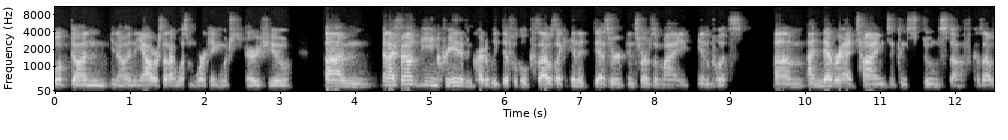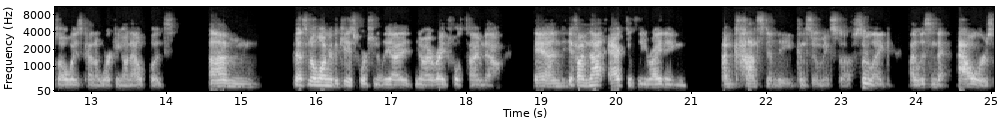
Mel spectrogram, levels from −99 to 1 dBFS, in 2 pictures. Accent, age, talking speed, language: American, 30-49, 195 wpm, English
